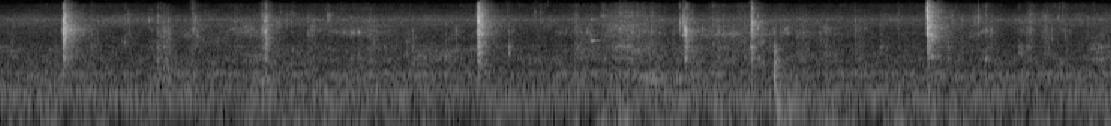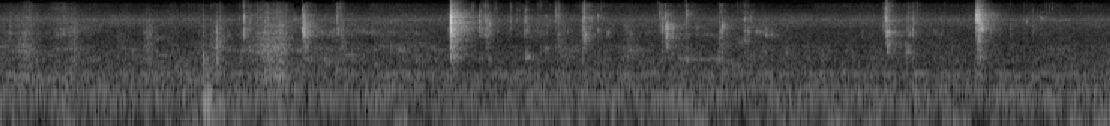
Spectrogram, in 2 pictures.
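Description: A person chewing mouthfuls of salad, with brief sharp clicks scattered through, about a dozen in all, over a faint steady hum.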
